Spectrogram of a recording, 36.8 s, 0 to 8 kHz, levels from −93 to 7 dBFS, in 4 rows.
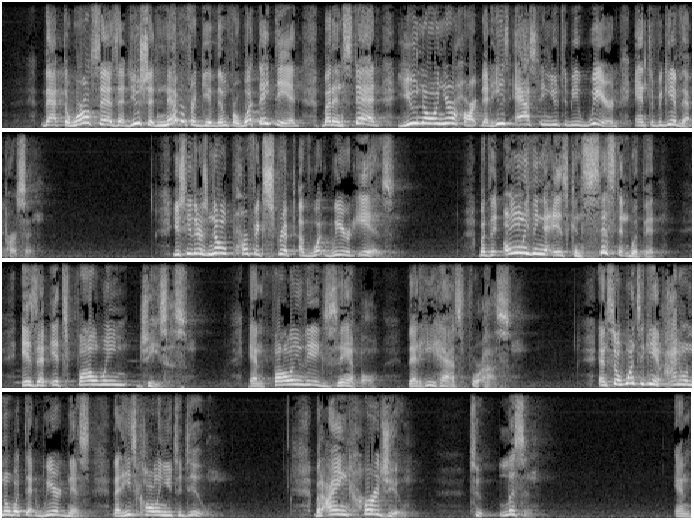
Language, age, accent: English, 50-69, American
